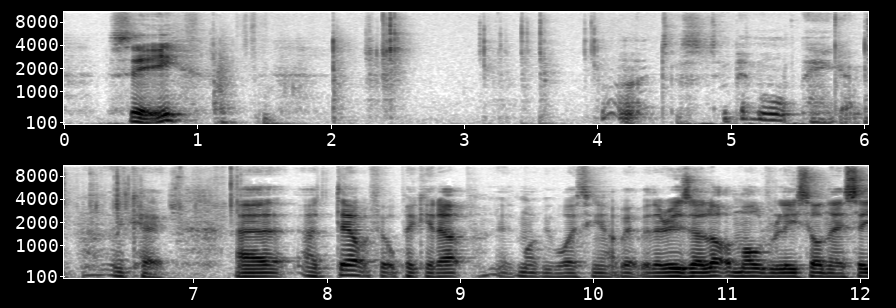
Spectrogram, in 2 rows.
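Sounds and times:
small plastic parts clicking: 2.0 - 4.1.

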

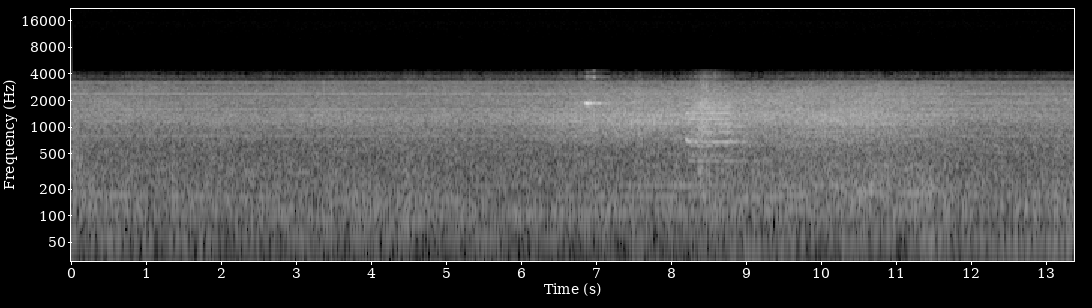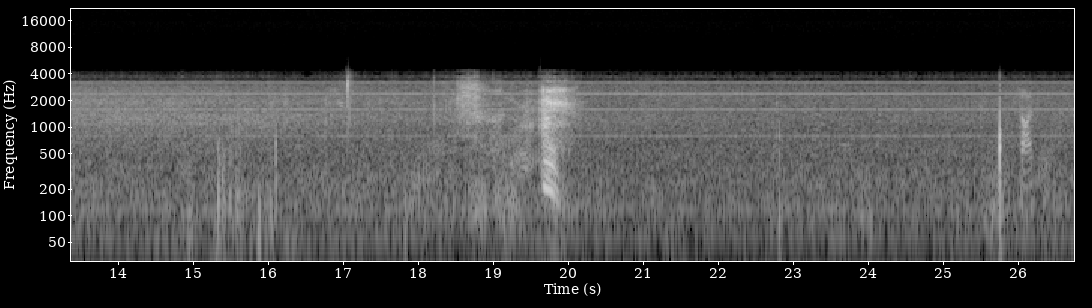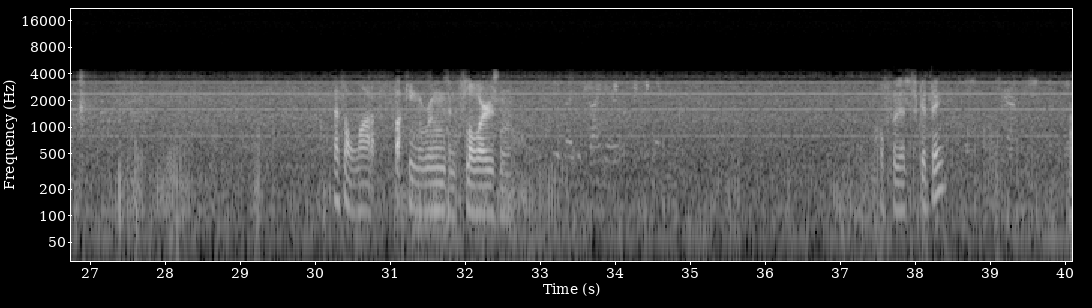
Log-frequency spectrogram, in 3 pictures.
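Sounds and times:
microphone hiss and hum: 8.8 - 40.0.

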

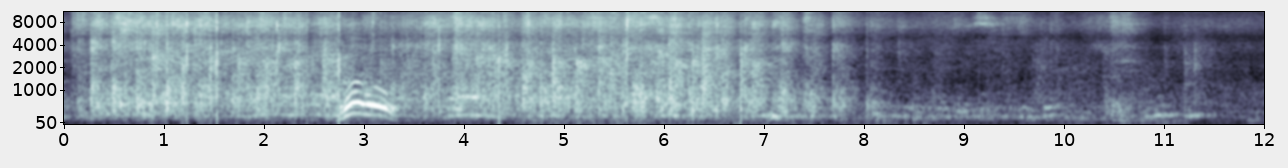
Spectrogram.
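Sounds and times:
audience applauding: 0.0 - 8.1
people calling out: 0.8 - 4.6.

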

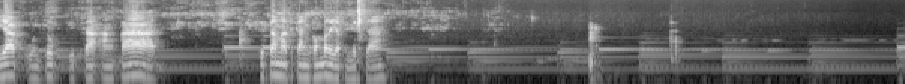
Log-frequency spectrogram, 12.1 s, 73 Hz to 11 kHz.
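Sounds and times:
soft piano music: 0.0 - 12.0
spatula knocking on frying pan: 0.2 - 6.8, 7.8 - 8.3, 8.9 - 9.3.

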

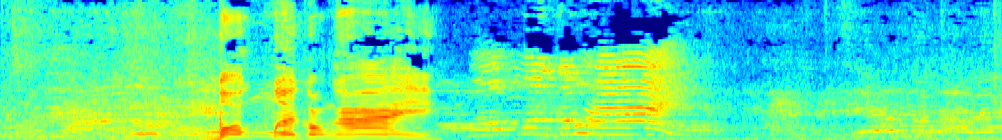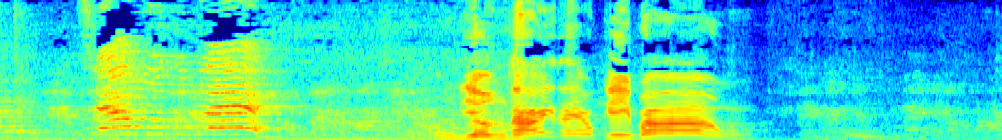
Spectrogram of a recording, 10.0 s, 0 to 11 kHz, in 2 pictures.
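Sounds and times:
children's voices: 2.3 - 3.6, 4.2 - 6.8.

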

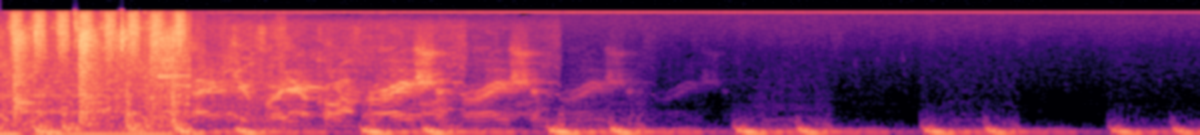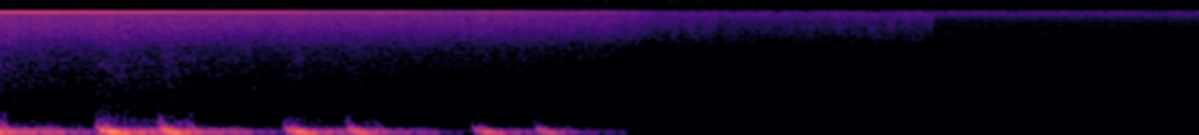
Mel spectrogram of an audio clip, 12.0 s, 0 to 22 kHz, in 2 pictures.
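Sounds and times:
electronic dance drum thumps: 0.0 - 8.9.

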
